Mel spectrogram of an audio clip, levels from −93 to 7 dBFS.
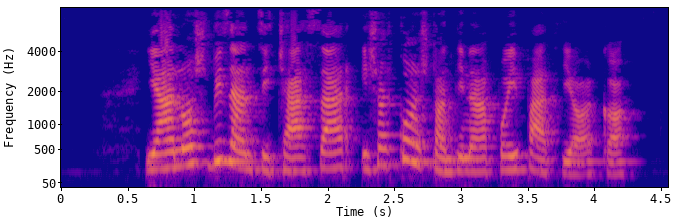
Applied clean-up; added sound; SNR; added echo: none; none; none; none.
